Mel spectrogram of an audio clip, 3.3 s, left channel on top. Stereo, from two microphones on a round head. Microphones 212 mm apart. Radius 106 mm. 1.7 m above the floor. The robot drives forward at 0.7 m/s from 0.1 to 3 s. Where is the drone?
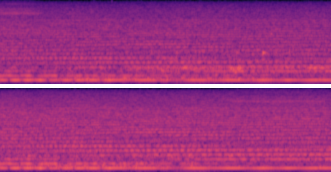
20° right (ahead or behind); by 3.3 s 15° right (ahead or behind).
